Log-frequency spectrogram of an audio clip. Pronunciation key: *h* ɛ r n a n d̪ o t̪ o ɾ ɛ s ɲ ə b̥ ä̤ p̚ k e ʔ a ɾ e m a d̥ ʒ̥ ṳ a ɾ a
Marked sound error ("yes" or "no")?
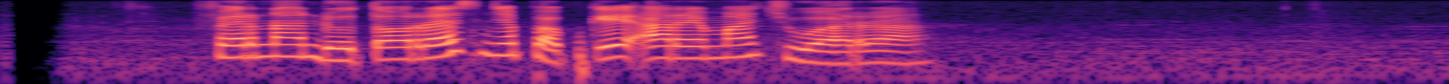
yes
